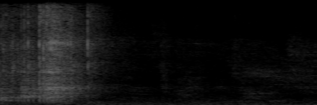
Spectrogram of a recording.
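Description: Clear plastic lid of a takeout food bowl being pried off, a brief crinkly rustle in the first half second, followed by quiet handling.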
